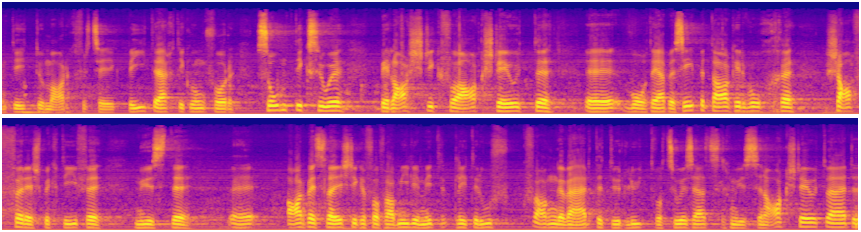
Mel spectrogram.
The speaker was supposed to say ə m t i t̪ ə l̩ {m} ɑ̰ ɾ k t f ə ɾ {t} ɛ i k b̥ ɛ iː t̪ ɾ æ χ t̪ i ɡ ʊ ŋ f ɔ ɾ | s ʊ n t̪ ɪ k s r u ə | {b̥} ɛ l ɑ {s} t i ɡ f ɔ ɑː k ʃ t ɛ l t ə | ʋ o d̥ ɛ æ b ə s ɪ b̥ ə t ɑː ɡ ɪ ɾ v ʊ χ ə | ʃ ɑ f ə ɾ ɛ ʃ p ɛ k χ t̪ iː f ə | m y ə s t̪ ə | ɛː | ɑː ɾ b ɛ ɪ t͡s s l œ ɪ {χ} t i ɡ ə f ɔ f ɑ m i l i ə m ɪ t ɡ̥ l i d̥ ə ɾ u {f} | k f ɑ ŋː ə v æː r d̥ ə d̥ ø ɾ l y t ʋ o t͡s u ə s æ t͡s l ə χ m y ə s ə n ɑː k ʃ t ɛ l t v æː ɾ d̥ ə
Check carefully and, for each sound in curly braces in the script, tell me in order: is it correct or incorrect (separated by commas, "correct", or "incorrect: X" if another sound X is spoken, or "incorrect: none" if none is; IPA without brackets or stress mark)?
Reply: correct, incorrect: t͡s, correct, incorrect: ʃ, incorrect: ʃ, correct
